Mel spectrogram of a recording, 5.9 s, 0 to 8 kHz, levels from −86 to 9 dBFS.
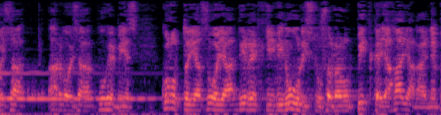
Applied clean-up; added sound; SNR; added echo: none; Chink, clink; 11 dB; reverberation time 0.1 s.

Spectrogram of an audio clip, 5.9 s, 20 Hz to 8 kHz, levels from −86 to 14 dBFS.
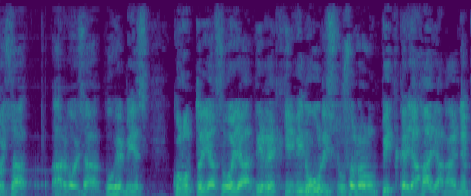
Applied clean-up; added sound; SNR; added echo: neural separator model SepFormer DNS4.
